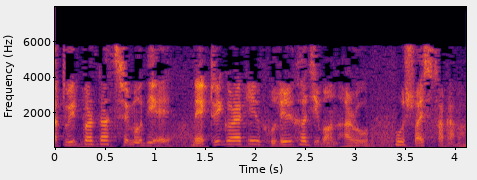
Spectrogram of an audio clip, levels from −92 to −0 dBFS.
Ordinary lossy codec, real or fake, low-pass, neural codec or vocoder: MP3, 24 kbps; fake; 7.2 kHz; codec, 16 kHz, 1 kbps, X-Codec, HuBERT features, trained on LibriSpeech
